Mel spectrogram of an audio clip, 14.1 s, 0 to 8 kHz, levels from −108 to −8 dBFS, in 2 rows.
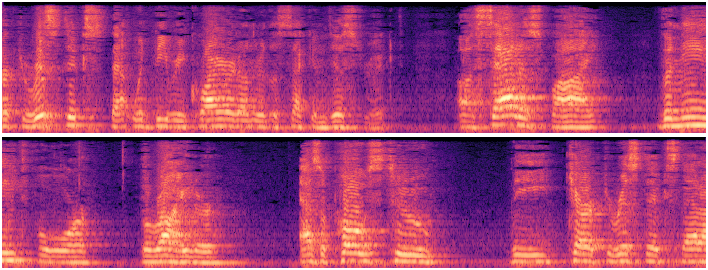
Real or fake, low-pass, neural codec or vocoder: real; 7.2 kHz; none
